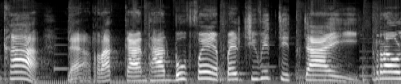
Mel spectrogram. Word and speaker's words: บุฟเฟ่ต์: เป็น การ เลี้ยง แบบ บุฟเฟ่ต์ ออก เสียง ว่า บุฟเฟ่ เป็น คำ มา จาก ภาษา ฝรั่งเศส ว่า Buffet หมาย ถึง การ รับ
